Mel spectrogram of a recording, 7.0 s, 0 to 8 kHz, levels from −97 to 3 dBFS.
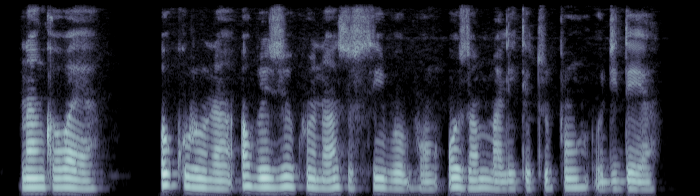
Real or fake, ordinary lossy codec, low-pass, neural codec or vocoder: real; none; 7.2 kHz; none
